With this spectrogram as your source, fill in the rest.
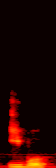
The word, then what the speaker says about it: Igbo: gotten pronouncing the word Igbo. I know you posted about how the pronunciation and spelling of our culture and our people is not Igbo, I-B-O. Igbo is the way it's spelled and pronounced.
